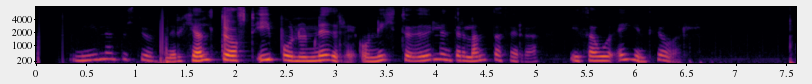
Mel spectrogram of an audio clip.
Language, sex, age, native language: Icelandic, female, 40-49, Icelandic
